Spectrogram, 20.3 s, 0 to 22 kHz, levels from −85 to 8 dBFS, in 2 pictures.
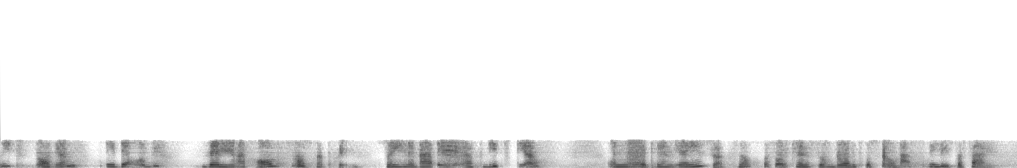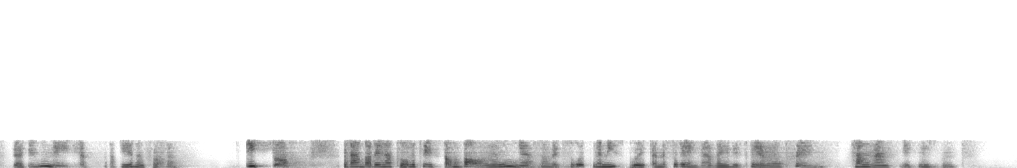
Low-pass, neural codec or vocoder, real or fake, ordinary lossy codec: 3.6 kHz; codec, 44.1 kHz, 0.9 kbps, DAC; fake; none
